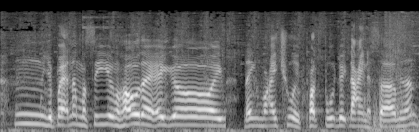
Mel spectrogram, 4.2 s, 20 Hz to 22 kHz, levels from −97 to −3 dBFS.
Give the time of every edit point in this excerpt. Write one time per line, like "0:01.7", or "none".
0:02.3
